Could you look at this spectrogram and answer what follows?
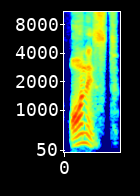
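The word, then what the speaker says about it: honest: এর মতন উচ্চারণ হচ্ছে অনেস্ট অনেস্ট ও এর মতন উচ্চারণ হচ্ছে বুঝতে পেরেছ আচ্ছা এইজন্য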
